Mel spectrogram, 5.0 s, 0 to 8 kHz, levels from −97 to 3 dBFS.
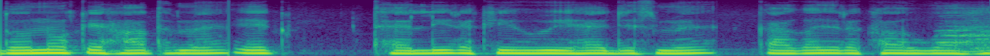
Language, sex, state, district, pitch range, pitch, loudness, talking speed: Hindi, male, Jharkhand, Deoghar, 150-160 Hz, 155 Hz, -12 LUFS, 170 wpm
